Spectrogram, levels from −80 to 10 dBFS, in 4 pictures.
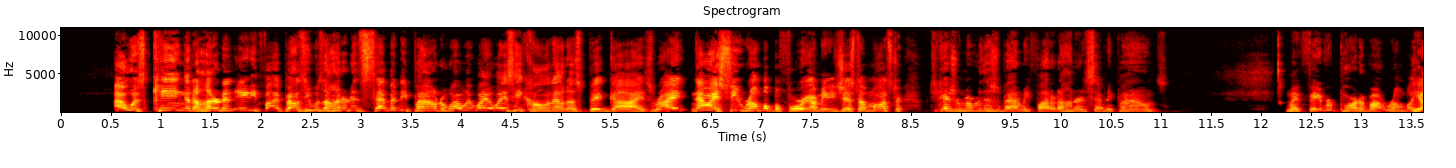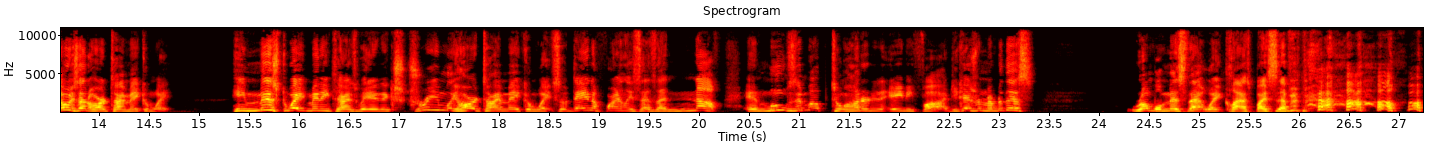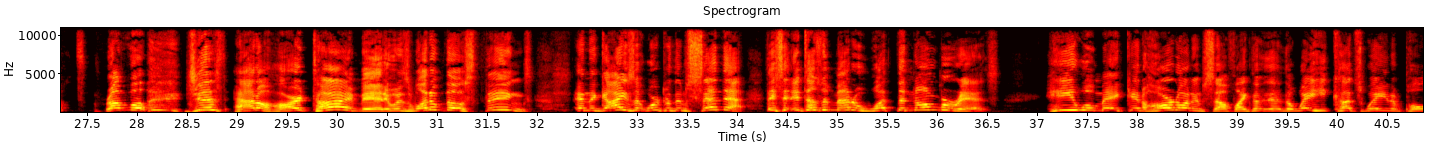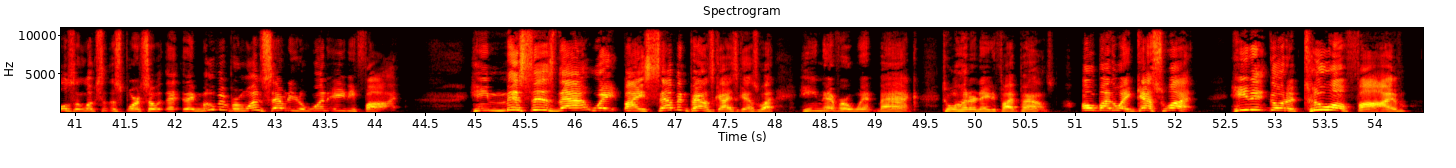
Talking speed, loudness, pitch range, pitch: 200 wpm, -20 LUFS, 215-295 Hz, 255 Hz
